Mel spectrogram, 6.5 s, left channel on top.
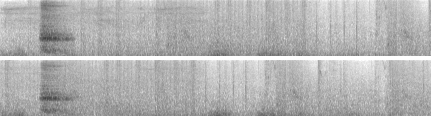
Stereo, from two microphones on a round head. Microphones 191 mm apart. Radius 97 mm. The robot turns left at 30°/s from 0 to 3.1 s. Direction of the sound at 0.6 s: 25° left (ahead or behind).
